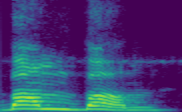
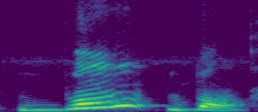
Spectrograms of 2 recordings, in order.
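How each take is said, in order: First: Each syllable ends with a closed m sound. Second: Each syllable ends with an open nasal vowel. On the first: The speaker calls it wrong. "Today I heard bom bom" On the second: The speaker calls it right. "It's bonbon. ... the sound rather, on is on"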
